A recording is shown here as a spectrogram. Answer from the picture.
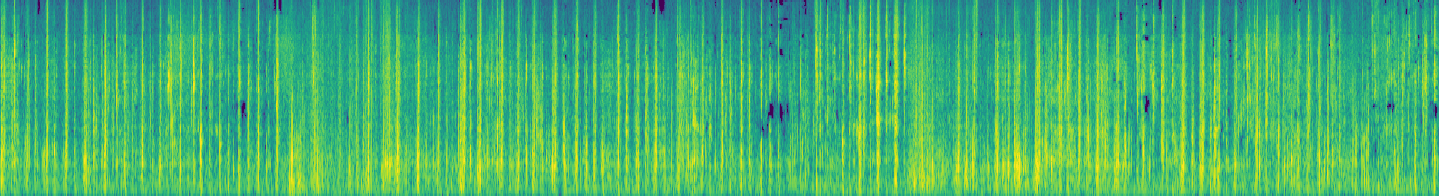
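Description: Close-miked eating of raw shrimp and green flying fish roe: wet chewing and lip smacks with many small rapid pops and clicks throughout.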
